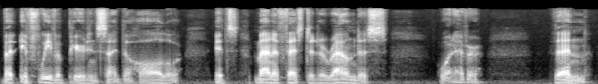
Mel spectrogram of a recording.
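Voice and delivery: low, hushed soldier's voice; soft, low, composed reasoning; steady soldier character. A narrator's reading. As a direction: keep it low and measured, working it out. Character's line in narrated story.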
